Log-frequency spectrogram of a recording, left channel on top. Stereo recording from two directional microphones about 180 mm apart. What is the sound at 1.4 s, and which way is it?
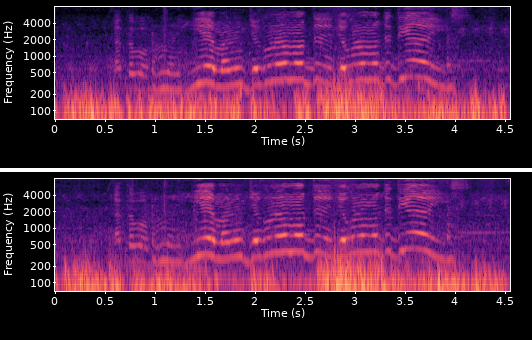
Speech, 15° right (ahead or behind).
